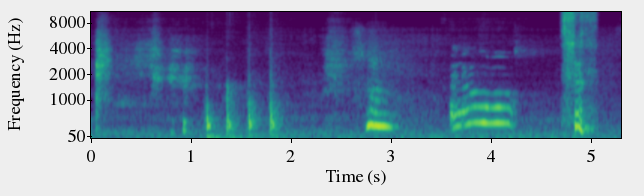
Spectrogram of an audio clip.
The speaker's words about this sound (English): Yeah, I found the casket. I'm gonna knock politely.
